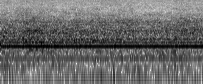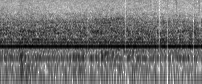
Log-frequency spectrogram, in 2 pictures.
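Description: Steady background hum and hiss with two steady high tones running through it, without change.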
